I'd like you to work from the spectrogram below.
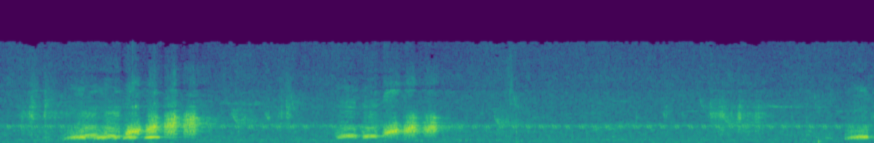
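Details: Sooty-headed bulbul song used as a tutor recording to coax a silent bird into singing: two short bubbly phrases of quick gurgled notes rising into higher slurred whistles, over a steady pulsing high-pitched buzz.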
